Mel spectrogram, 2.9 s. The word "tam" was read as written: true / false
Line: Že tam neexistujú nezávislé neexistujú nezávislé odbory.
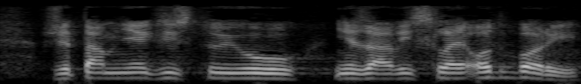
true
